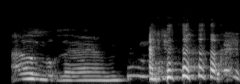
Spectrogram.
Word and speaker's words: Amrein: Amrin. Sí, porque es medio suizo. Soy medio Eh, suiza. es medio suiza.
